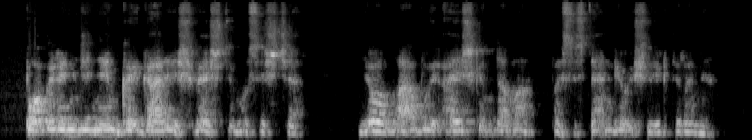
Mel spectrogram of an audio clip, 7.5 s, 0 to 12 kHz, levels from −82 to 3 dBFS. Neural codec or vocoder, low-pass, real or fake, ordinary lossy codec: vocoder, 44.1 kHz, 128 mel bands every 512 samples, BigVGAN v2; 10.8 kHz; fake; Opus, 32 kbps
